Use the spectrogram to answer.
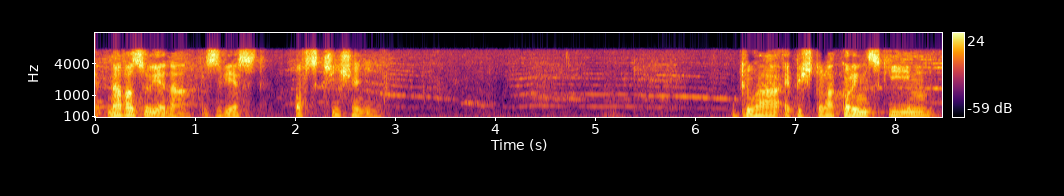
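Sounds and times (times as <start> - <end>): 
low hum: 0.0 - 8.4
speech: 0.1 - 3.0, 6.4 - 8.4
baby crying in a large room: 1.9 - 6.7, 7.9 - 8.4.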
